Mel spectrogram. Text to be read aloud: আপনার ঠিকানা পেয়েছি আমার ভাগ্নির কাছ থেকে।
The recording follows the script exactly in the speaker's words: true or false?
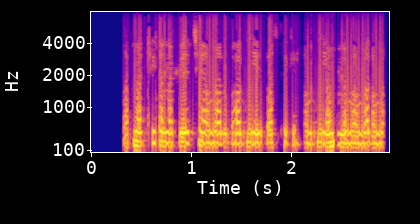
false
